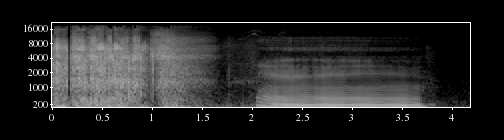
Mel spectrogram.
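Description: A person blows their nose into a microphone: a long, rough, breathy blast, then a steady honking tone that holds for about a second and a half before cutting off.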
